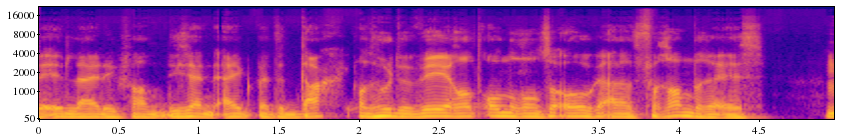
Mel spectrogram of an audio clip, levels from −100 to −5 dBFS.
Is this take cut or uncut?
cut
